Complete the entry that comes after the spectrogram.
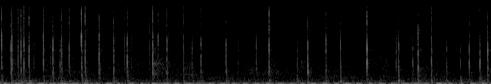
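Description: Long nails tap rapidly on the surface of a large printed paper jumbo playing card, a king of hearts, lying flat on a table. The taps are quick, crisp, bright clicks in an uneven patter that die away almost instantly, over a soft low rumble.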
